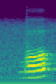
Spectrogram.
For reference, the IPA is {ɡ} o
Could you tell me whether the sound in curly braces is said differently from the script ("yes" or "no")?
no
